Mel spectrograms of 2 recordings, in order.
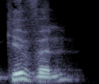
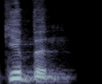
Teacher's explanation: given, the teeth with the bottom lip, given, and gibbon, where you got the two lips coming together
